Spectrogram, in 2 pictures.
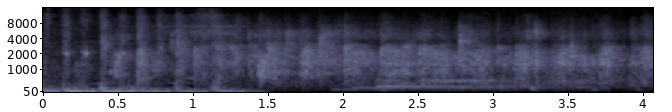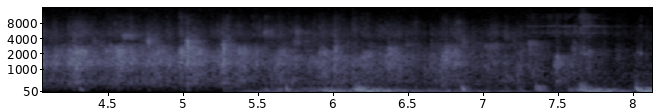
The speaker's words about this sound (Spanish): Queremos dar un aplauso a todo el equipo Terrat por hacer posible también Podtalks 2022, edición especial, el Terrat.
